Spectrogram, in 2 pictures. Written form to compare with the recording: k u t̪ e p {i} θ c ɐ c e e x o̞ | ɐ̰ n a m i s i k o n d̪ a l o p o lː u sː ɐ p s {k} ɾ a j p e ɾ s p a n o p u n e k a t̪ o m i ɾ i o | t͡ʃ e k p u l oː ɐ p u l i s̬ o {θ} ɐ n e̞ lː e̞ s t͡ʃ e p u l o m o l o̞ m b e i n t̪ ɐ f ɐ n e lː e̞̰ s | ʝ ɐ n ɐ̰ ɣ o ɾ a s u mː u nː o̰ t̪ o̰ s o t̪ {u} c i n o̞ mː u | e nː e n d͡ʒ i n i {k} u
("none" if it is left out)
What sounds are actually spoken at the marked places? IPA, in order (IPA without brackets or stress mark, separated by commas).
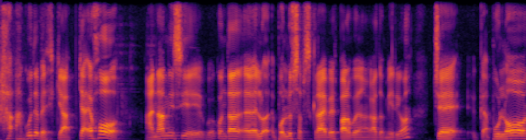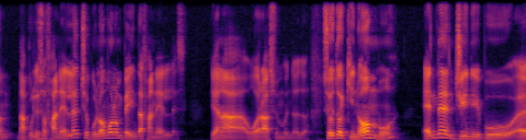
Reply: e, k, f, o, p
